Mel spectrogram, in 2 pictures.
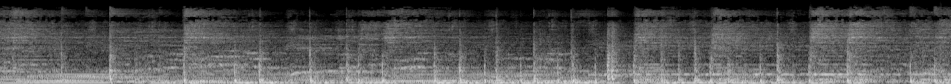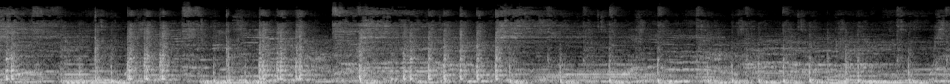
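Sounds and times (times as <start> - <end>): music from other instruments: 0.0 - 19.0.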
